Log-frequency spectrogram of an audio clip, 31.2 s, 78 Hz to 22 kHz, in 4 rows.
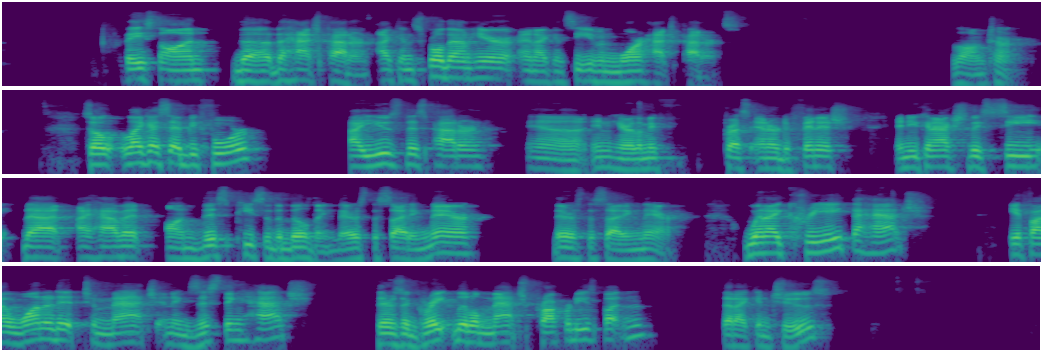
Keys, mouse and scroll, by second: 8.4 click, 11.5 click, 12.8 Return, 14.3-15.1 scroll, 15.1 scroll, 17.3 scroll, 19.2 scroll, 21.0-21.4 scroll, 22.7 click, 30.7 click.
